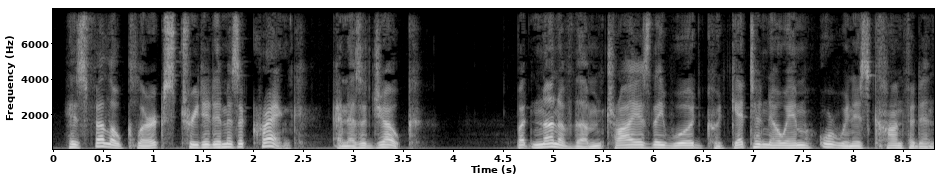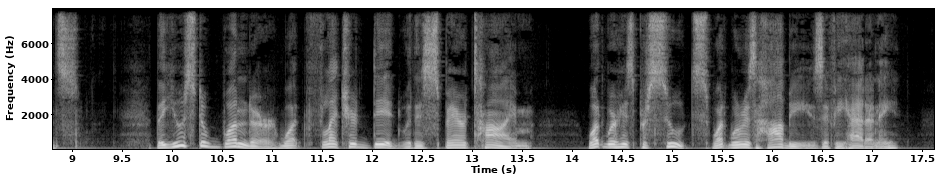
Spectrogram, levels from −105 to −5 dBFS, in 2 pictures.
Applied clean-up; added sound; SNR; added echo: none; none; none; none.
